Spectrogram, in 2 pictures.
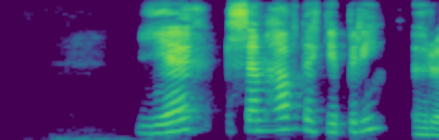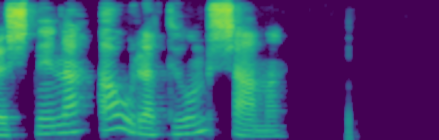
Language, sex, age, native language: Icelandic, female, 60-69, Icelandic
